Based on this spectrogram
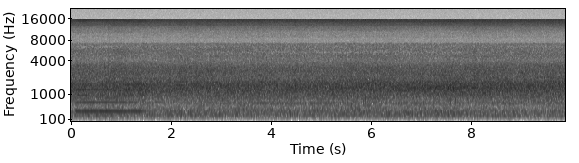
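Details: Continuous engine-like hum with a brief steady tone during the first second and a half; no animal sounds.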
